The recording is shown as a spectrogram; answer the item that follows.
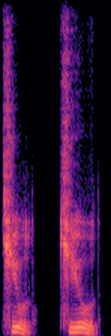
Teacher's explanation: R harfi patchimda so'z oxirida kelganda l deb talaffuz qilinadi.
